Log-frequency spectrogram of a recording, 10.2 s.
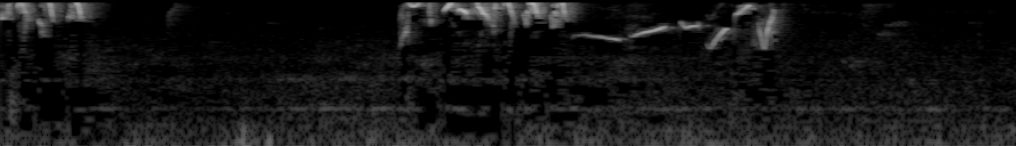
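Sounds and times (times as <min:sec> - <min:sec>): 
bird gliding whistle: 0:04.0 - 0:07.9.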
